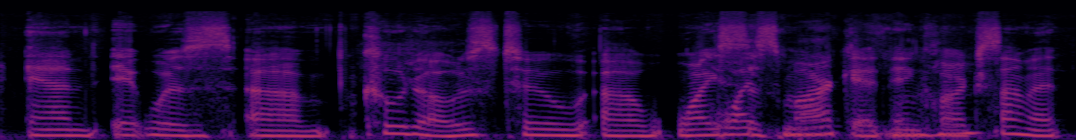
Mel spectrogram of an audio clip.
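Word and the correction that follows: Weis: I'm sorry, Wise, you're right. That's the way they pronounce it.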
